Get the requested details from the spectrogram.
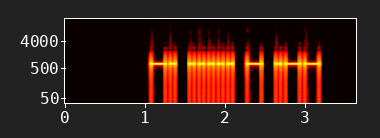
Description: Morse code, heard as a keyed tone, about 20 wpm, 700 Hz. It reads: N5TW
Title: Easy Call Signs Repeated 3x - 20wpm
